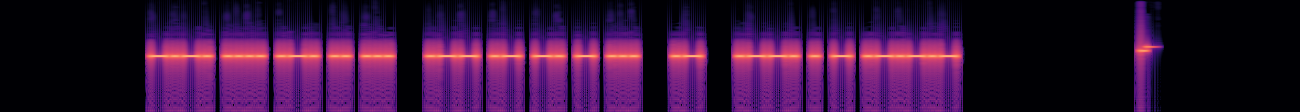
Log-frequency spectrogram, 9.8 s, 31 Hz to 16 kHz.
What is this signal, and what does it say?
Morse code, heard as a keyed tone, about 30 wpm, 700 Hz. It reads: CHRIS WANTS A PET.
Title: Additional Easy Phrases 30wpm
